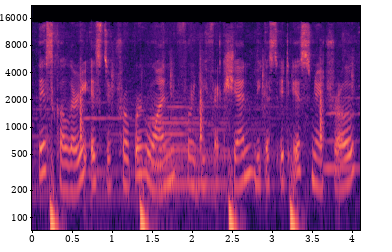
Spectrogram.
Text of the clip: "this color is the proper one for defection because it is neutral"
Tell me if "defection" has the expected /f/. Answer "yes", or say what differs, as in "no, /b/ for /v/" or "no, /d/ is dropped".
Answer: yes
